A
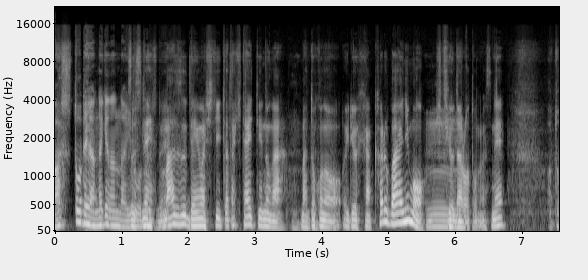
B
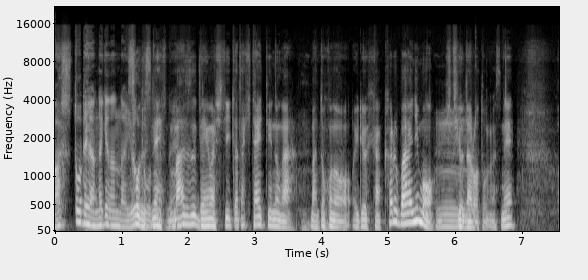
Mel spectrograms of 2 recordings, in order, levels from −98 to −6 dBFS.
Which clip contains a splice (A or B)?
A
